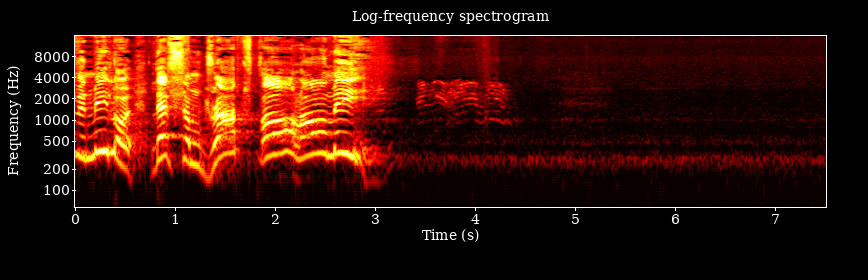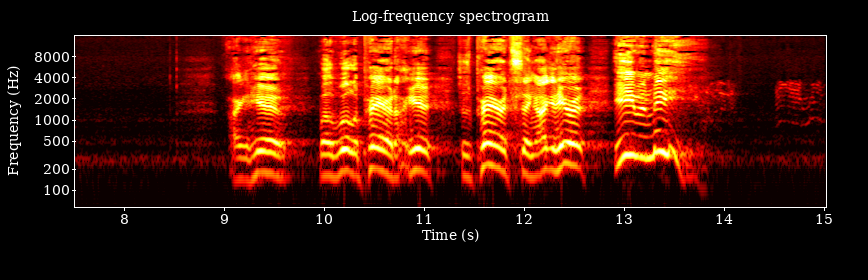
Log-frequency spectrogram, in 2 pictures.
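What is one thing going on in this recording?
An older man speaks with feeling, close to a microphone.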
